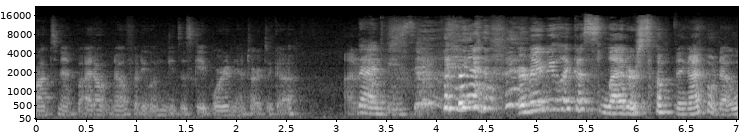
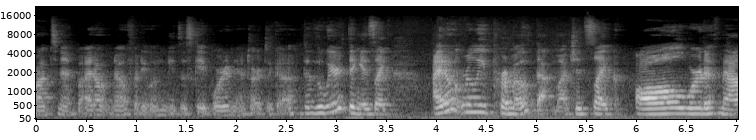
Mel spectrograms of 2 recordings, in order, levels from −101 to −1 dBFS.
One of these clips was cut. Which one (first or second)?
second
